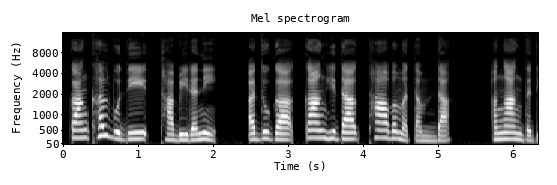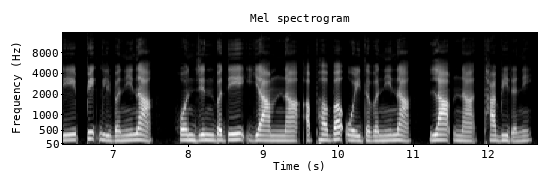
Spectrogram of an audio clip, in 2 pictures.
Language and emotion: Manipuri, neutral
